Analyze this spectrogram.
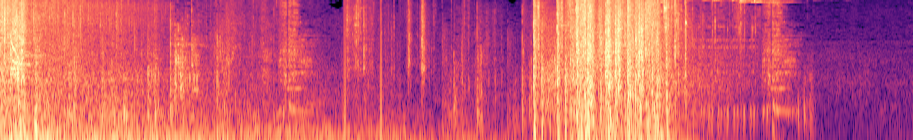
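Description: Rapid gunfire crackles and booms.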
